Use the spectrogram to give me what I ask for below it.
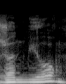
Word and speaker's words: John Muir: se prononce Somerset Maugham, mais John Muir se prononce John Muir, donc je vais souvent le dire John Muir, mais ça s'écrit M-U-I-R.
